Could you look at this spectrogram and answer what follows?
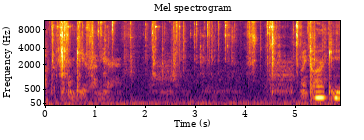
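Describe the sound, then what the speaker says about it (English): A keyring holding car keys, house keys and assorted others jangles in scattered bursts of close, crisp metallic clinking, with soft talking heard between the rattles. "My car keys, my house keys, some other random keys."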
